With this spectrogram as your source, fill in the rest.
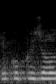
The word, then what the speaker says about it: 娘: 思いますこちらです娘と書いて下国上と読みますはいえ自分の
